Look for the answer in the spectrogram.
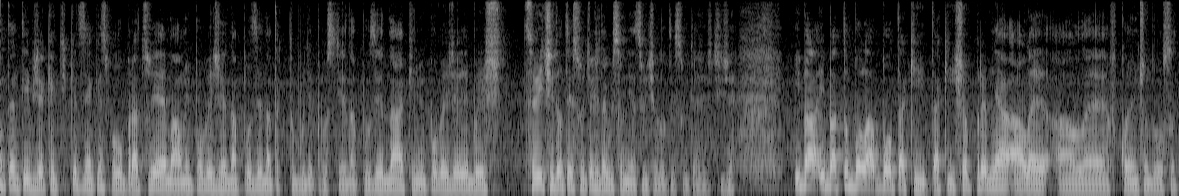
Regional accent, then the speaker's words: Zvolen, Banská Bystrica Region, Slovakia; ja som vlastne zo Zvolena

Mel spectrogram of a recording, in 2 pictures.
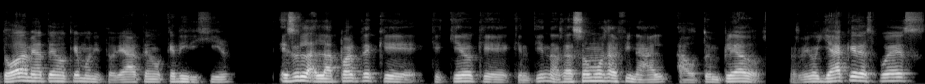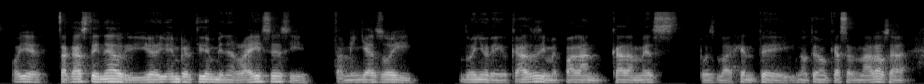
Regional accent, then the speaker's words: Mexico City, Mexico; yo conozco gente, y esto vengo de la Ciudad de México y he tenido conocidos y familiares

